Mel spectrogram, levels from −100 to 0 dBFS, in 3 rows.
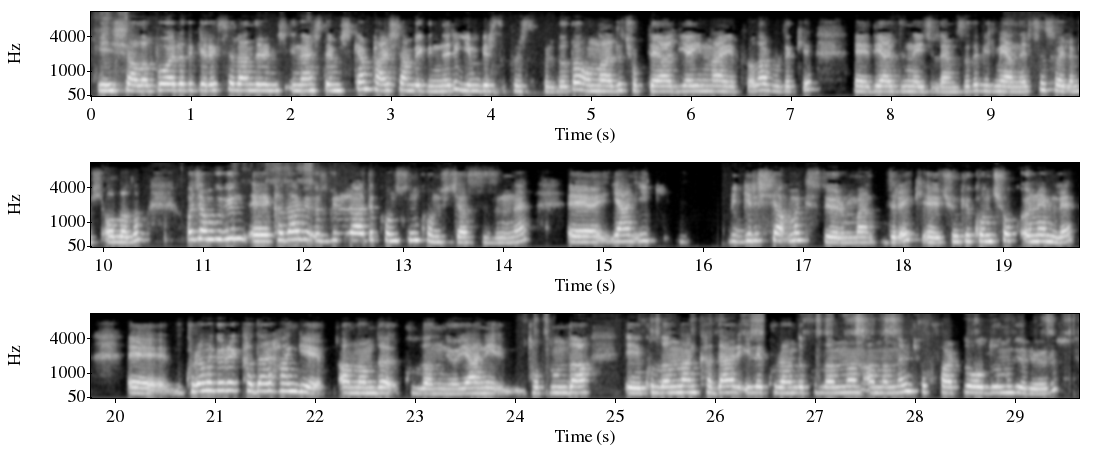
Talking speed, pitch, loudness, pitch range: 130 wpm, 235 Hz, -15 LUFS, 210-265 Hz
